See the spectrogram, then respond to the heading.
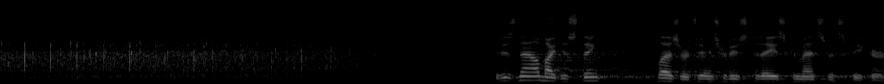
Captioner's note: applause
